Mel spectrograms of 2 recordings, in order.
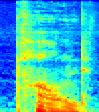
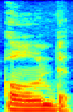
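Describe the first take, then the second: First: The word starts with a 'p' sound. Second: The word starts with a plain 'o' sound. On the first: "Some people pronounce it pwned" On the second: "Some people pronounce it owned"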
